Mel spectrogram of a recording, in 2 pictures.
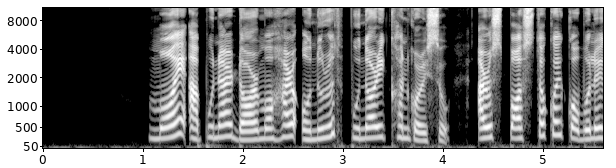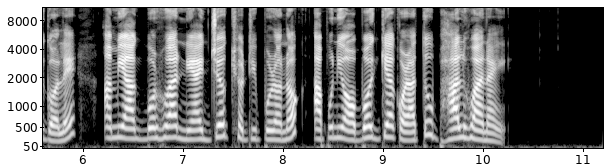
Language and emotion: Assamese, angry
